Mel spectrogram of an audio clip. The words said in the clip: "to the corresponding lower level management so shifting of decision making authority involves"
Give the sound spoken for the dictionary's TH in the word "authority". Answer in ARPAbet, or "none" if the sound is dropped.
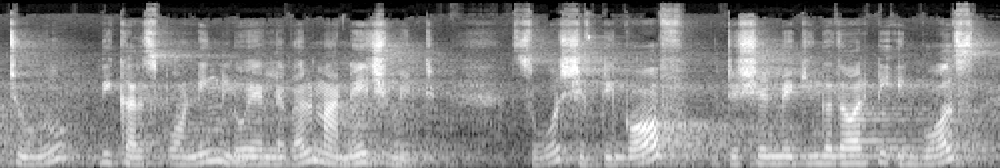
T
